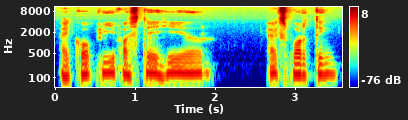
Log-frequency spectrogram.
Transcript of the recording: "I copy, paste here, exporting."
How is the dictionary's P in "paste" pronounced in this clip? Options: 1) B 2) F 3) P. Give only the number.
2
